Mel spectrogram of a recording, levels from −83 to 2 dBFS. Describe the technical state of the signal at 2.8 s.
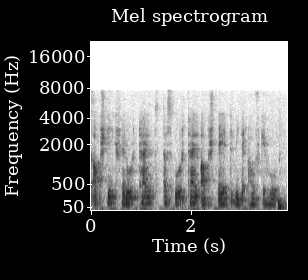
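At 2.8 s the signal is intact, with nothing beyond the light wideband hiss and the loss of content above about 7.7 kHz that come from its G.722 telephone coding at 48 kbit/s.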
